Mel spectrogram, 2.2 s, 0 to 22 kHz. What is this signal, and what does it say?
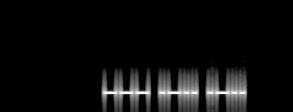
Morse code, heard as a keyed tone, about 42 wpm, 700 Hz. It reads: OLL
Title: Multi-letter Phonemes Quick Fire 40wpm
